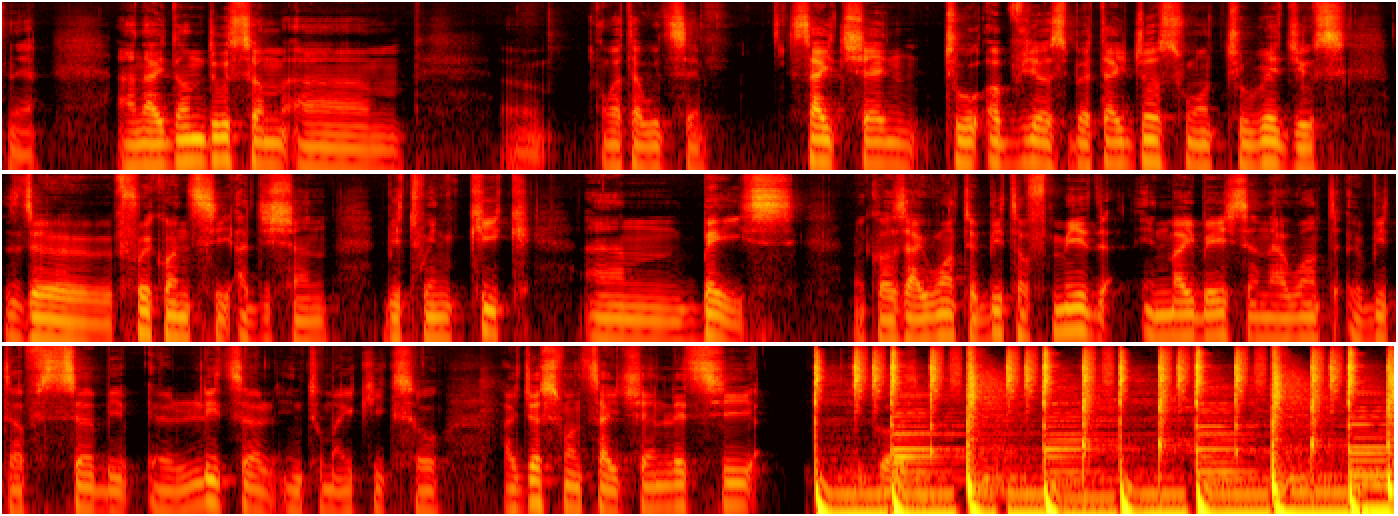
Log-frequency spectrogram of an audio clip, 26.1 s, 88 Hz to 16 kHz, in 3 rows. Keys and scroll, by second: 2.2 space, 22.4 space.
